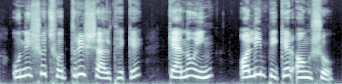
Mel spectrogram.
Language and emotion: Bengali, neutral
